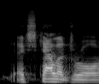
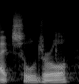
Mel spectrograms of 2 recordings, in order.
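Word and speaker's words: Excalidraw: if we just go back to the ex excalla draw I actually found out is how it's pronounced not Excel draw uh there is a missing part of this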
